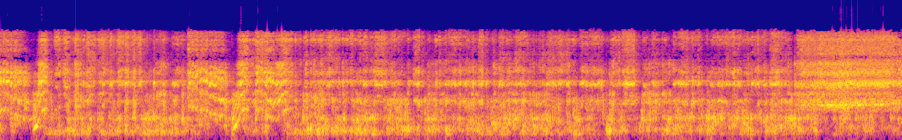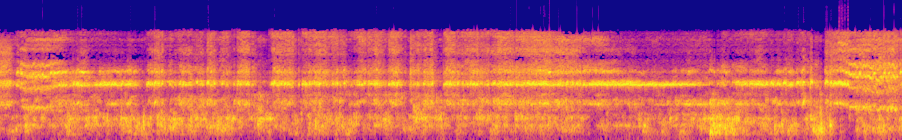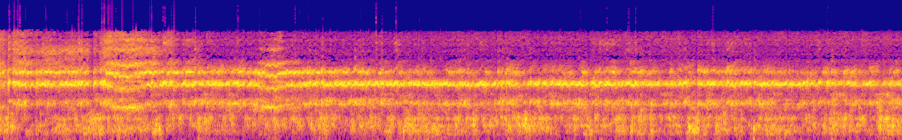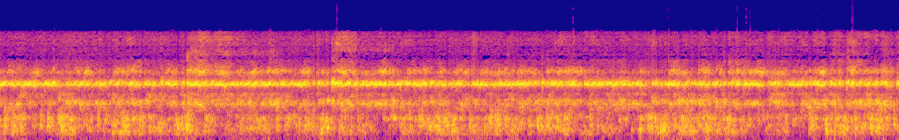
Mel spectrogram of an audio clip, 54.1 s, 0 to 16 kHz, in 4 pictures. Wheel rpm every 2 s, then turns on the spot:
150, 100, 180, 230, 230, 230, 220, 230, 230, 230, 230, 230, 230, 230, 230, 230, 240, 230, 230, 240, 230, 230, 230, 230, 240, 230, 230.
none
